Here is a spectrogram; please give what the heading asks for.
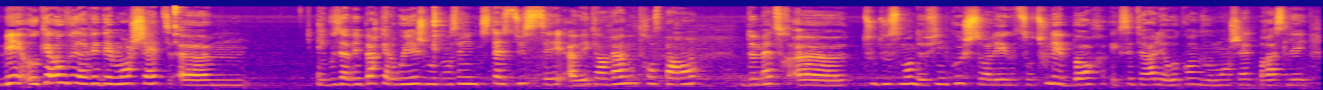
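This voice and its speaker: High-voiced young woman vlogger with slight lisp. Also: fairly even intonation, normal speed. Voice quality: slight lisp from tongue piercing. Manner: gushing, slangy. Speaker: beauty and fashion vlogger. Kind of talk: casual chat to viewers. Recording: roomy echo, distant mic, faint noise.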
